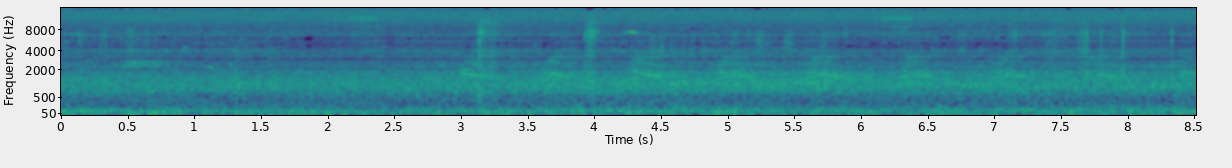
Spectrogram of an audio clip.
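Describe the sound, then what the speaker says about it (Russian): A crow caws a few times at a distance in evening woods, faint short calls spaced apart over a steady low rustle of ambient noise, with no voices. "Ворона спорила со скорушкой, по-моему."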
